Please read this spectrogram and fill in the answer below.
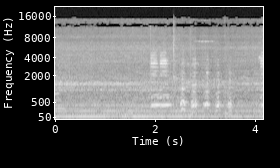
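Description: Horn button on a kiddie-ride car's dashboard being pressed: one toot about two seconds in, then a quick string of short honks, over a steady low hum.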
